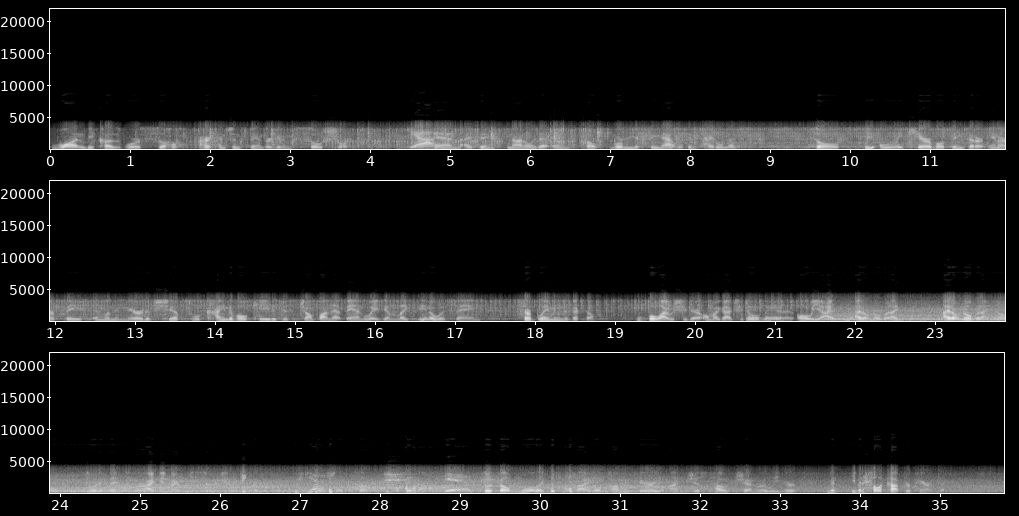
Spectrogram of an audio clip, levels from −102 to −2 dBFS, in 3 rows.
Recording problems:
phone-call audio
traffic noise; loud; throughout; 6 dB below the speech

